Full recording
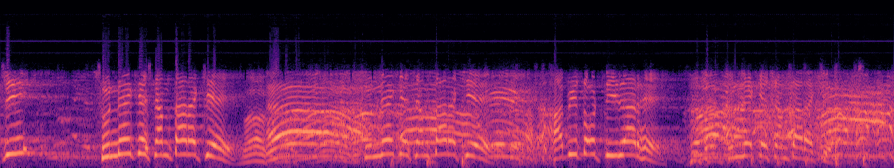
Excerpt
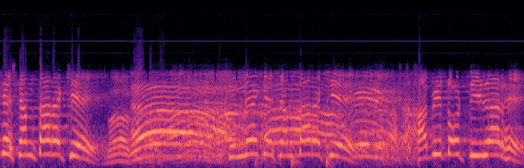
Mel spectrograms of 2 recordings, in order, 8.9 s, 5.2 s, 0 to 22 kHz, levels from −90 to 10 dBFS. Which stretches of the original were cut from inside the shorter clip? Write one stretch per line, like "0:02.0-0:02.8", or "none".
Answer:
none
